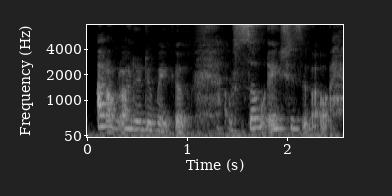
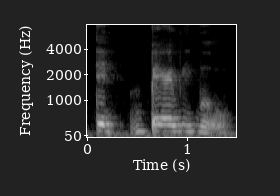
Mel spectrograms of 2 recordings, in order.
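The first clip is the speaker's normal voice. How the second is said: ordinary delivery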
